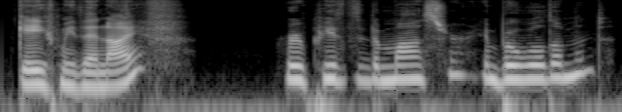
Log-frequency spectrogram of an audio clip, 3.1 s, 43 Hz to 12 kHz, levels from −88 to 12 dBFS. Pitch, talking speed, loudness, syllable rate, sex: 220 Hz, 175 wpm, -18 LUFS, 6.7 syllables/s, female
